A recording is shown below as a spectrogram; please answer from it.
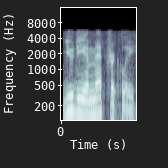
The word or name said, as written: eudiometrically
